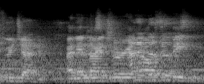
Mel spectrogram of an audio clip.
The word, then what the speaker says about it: Vujanic: and for living so it's vujanic so just say vujanic and in Nigerian how would it be how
